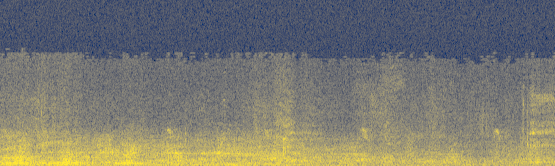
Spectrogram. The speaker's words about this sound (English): There's an airplane going by right now.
